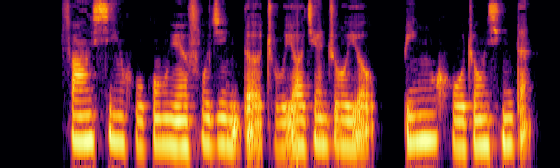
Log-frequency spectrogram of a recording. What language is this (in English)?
Chinese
